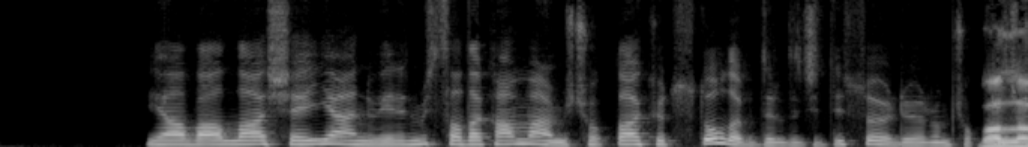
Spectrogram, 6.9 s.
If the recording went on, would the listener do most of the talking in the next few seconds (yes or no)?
yes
